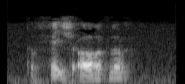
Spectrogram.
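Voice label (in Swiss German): "fischadler", Alsatian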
